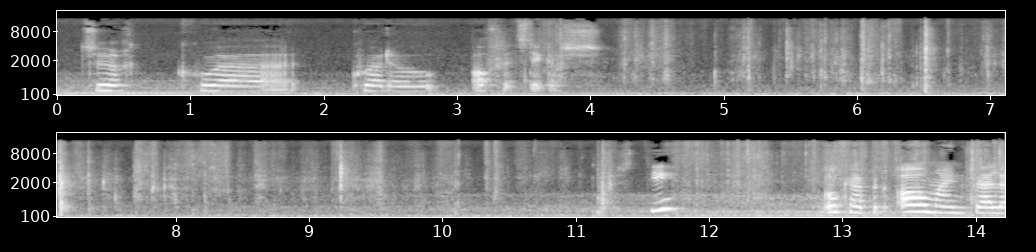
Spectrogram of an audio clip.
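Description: Paper sheets rustle and crinkle as they are handled.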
